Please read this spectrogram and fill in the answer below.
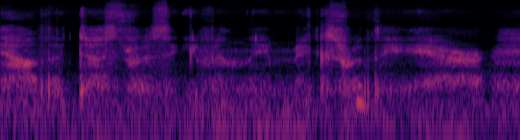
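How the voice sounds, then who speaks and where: Whispered speech from a woman, with noticeable background noise. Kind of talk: whispered ASMR book reading. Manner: whispered, soft.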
